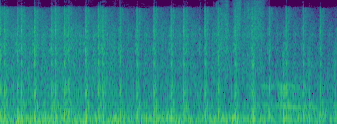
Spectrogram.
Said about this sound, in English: Matron's starting to shoot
